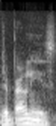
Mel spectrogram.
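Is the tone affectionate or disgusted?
affectionate. It is said in a light, affectionate tone. The person is teased as a harmless silly guy. "What a jabroni, you know, silly guy"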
